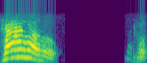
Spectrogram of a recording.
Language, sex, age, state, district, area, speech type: Marathi, female, 45-60, Maharashtra, Washim, rural, conversation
